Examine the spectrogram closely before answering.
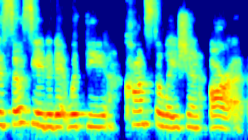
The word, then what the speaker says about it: Ara: skyline um they Associated it with the constellation Aura it's spelled ARA if you want to look up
